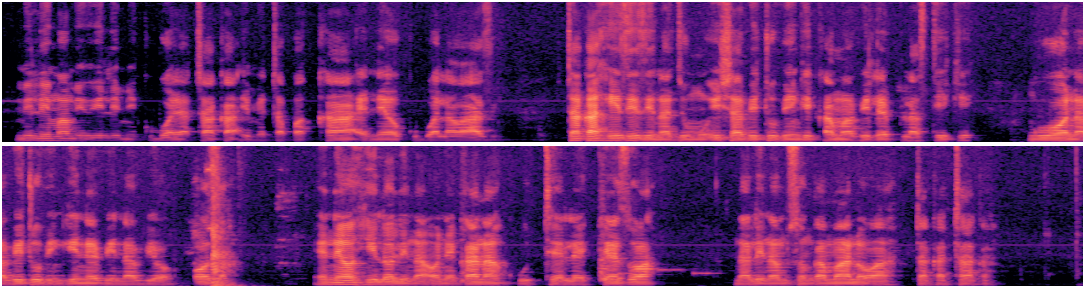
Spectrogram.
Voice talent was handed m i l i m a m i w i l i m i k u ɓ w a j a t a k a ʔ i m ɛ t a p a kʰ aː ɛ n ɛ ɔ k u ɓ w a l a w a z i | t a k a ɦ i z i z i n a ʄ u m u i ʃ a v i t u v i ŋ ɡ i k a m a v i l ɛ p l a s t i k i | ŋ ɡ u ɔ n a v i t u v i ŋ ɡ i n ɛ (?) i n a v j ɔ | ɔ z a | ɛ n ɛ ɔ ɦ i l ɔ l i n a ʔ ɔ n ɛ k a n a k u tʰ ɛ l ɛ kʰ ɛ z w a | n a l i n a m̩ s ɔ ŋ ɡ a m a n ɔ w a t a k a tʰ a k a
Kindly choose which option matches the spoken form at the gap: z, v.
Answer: v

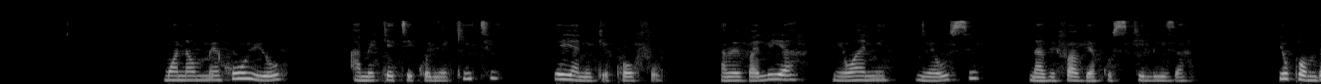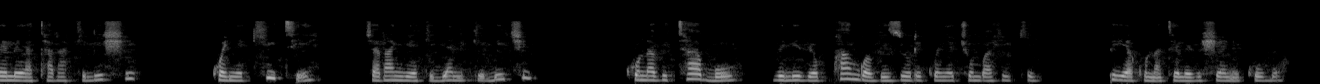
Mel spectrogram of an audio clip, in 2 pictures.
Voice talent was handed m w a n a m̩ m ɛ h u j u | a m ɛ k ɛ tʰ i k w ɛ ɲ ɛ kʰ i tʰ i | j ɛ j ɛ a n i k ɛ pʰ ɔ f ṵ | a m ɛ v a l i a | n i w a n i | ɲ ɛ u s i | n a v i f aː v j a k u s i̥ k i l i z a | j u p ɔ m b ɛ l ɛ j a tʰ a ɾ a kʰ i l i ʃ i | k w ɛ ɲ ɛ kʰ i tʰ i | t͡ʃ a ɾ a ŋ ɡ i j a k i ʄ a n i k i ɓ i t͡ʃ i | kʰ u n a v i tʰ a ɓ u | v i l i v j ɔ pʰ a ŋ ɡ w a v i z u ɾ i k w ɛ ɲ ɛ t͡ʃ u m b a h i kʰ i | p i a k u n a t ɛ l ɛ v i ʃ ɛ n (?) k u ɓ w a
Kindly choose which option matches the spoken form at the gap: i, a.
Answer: i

